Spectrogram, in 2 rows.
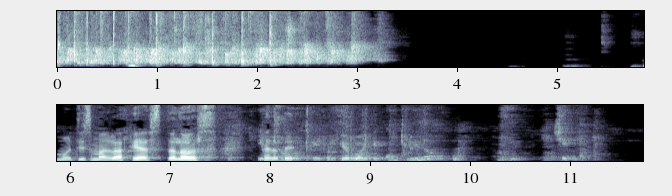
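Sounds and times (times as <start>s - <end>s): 
audience applause: 0.0s - 3.3s
speech: 0.7s - 1.0s, 5.9s - 10.0s.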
